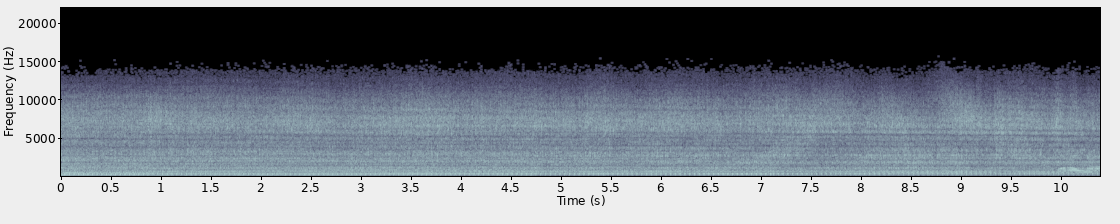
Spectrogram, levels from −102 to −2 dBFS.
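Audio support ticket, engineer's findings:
Compressed frames skipped at 7.1 s: decoder dropped a run of missing or rejected frames, probably around seven, given a frame length of 26.1 ms. The sound jumps ahead by roughly a fifth of a second, joined by a short smeared blip, not a hard click.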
